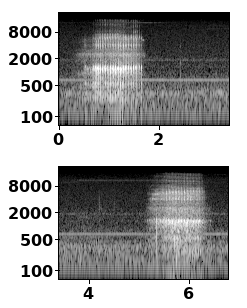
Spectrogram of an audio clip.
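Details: A woman snoring with deep breathing: two loud, rough snoring breaths about five seconds apart, with quiet room hiss between them.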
